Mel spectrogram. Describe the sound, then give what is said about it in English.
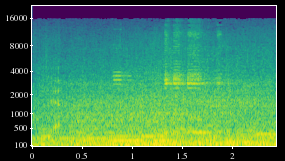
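Dense, steady road traffic roars on the island of Bali, with engines rumbling continuously and a brief high tone like a horn cutting through midway; faint voices may be buried in the din. “It's really huge, because you see the traffic, how crazy it is.”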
